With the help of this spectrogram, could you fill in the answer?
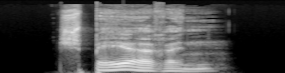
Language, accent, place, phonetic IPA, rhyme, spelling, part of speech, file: German, Germany, Berlin, [ˈʃpɛːəʁɪn], -ɛːəʁɪn, Späherin, noun, De-Späherin.ogg
- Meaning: female spy, woman scout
